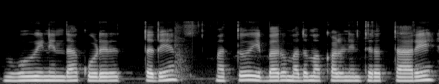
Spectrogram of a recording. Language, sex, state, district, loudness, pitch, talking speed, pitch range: Kannada, female, Karnataka, Koppal, -14 LUFS, 180 Hz, 95 wpm, 175-190 Hz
